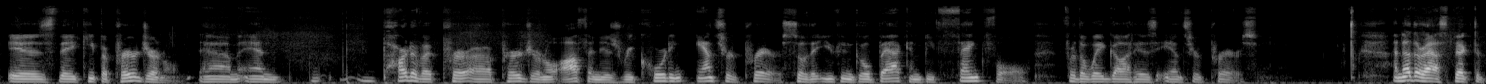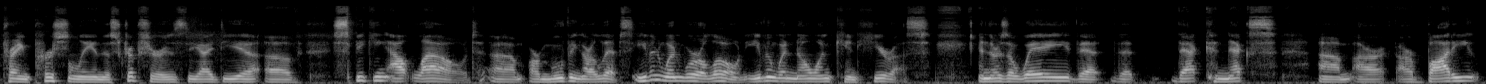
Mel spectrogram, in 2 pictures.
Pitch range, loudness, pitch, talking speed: 115-145 Hz, -26 LUFS, 130 Hz, 160 wpm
